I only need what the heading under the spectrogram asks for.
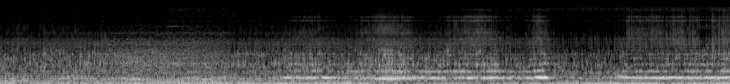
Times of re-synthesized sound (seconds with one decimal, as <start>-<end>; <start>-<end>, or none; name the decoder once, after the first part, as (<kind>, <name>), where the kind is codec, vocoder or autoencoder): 0.0-1.1 (vocoder, BigVGAN v2); 2.3-7.3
